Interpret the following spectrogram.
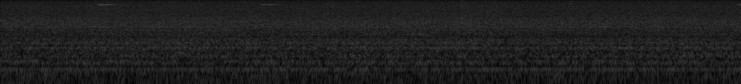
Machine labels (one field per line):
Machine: fan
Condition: normal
